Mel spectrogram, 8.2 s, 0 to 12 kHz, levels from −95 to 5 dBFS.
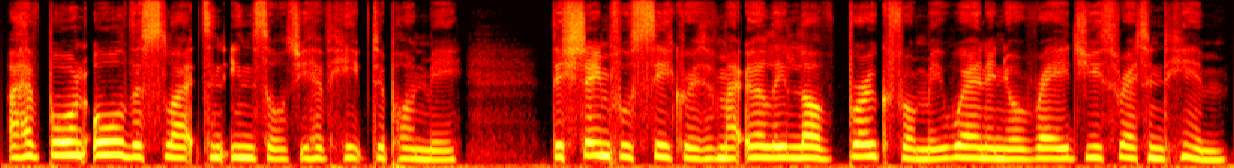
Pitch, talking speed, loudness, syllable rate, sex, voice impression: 215 Hz, 220 wpm, -17 LUFS, 5.6 syllables/s, female, feminine, young, slightly adult-like, thin, tensed, slightly weak, slightly bright, very hard, very clear, slightly fluent, cute, slightly intellectual, refreshing, slightly sincere, calm, slightly friendly, slightly reassuring, slightly elegant, slightly strict, slightly modest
